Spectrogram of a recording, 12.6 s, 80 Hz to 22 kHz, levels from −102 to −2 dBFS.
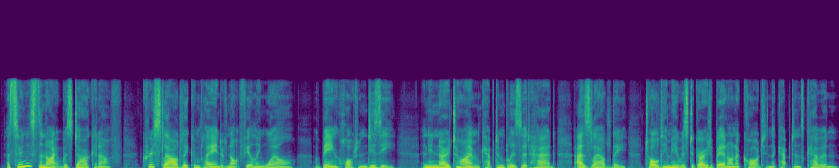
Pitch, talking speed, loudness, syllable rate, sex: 180 Hz, 205 wpm, -19 LUFS, 5.0 syllables/s, female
